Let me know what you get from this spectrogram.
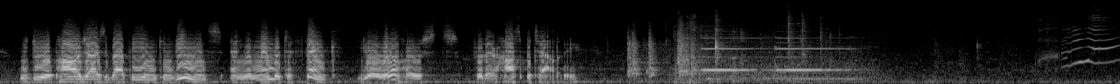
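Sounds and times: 
speech: 0:00.2 - 0:05.9
subway train arriving at station rumbling in: 0:07.0 - 0:09.2.

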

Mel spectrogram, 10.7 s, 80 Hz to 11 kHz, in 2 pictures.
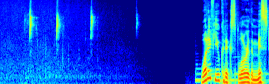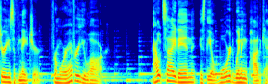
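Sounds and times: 
Yellow-rumped Warbler chip calls: 0:00.5 - 0:02.0
speech: 0:04.0 - 0:07.6, 0:08.4 - 0:10.7.

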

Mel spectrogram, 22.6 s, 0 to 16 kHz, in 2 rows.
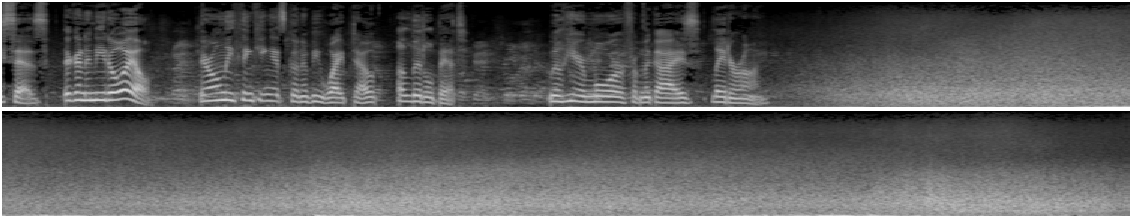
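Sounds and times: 
speech: 0:00.0 - 0:04.9, 0:05.5 - 0:07.8
waves washing onto a beach in winter weather: 0:08.0 - 0:22.5
wind noise: 0:08.0 - 0:22.5.

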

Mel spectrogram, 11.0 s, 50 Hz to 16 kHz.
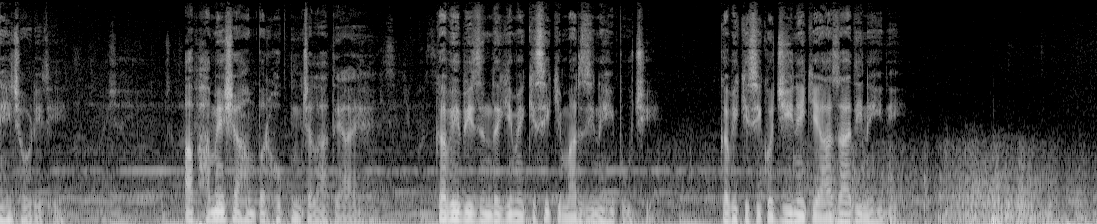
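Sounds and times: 
speech: 0:00.0 - 0:00.9, 0:01.8 - 0:09.1
low rumble of thunder: 0:05.0 - 0:10.9
heavy rain: 0:07.8 - 0:10.9.

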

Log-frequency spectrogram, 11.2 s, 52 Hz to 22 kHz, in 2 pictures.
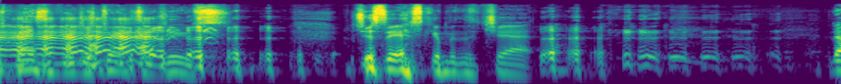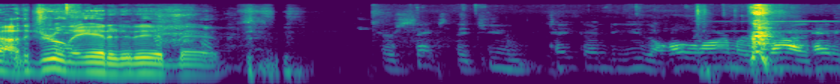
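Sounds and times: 
laughter: 0:00.0 - 0:02.3, 0:02.9 - 0:05.4
speech: 0:00.0 - 0:07.4, 0:08.2 - 0:11.1
dog barking and yelping: 0:10.6 - 0:10.9.

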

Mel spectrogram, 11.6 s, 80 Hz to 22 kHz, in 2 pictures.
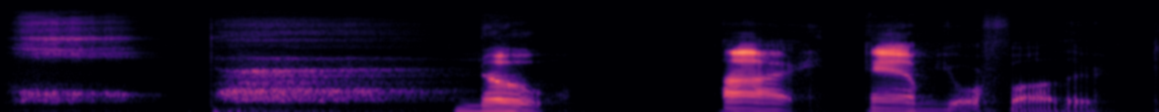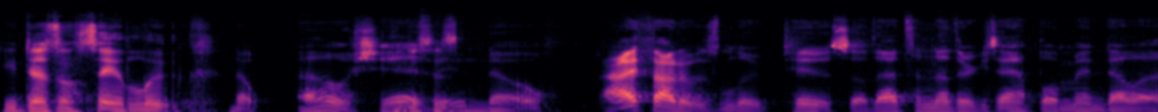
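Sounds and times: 
person imitating heavy mask respirator breathing: 0:00.0 - 0:02.4
speech: 0:02.3 - 0:02.8, 0:03.6 - 0:11.5.

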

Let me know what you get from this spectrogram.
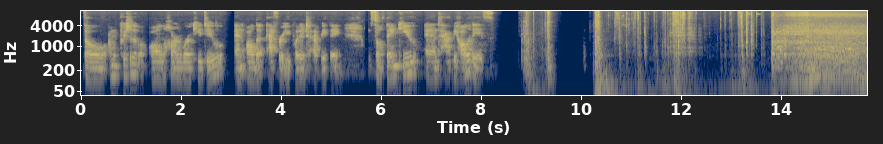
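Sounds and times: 
speech: 0:00.1 - 0:08.2, 0:08.8 - 0:09.1
car keys jingling and rattling: 0:10.4 - 0:13.8
car engine cranking, catching and idling: 0:13.8 - 0:15.7.

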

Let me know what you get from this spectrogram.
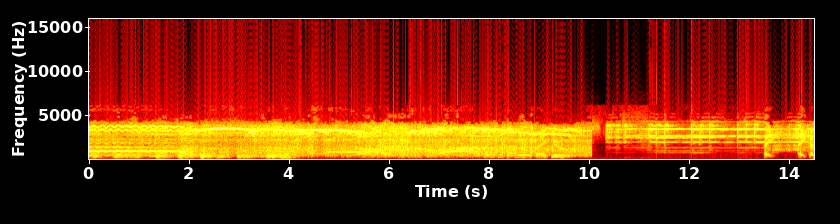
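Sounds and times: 
noisy crowd-like commotion: 0:00.0 - 0:10.1
alarm bell ringing: 0:01.4 - 0:05.1, 0:07.7 - 0:14.4.

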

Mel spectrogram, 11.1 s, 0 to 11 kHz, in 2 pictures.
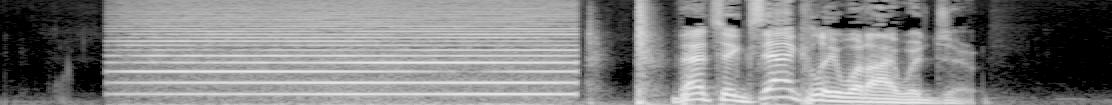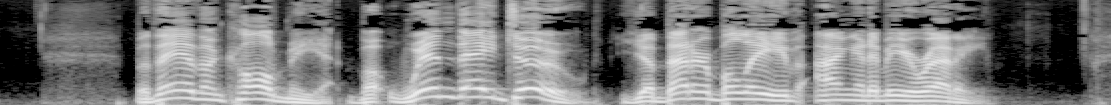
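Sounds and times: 
loud air horn blast: 0:00.5 - 0:03.0
speech: 0:03.4 - 0:05.0, 0:06.2 - 0:10.6.

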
